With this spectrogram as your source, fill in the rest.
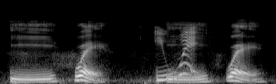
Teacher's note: when the second word is the fourth tone, then the first E becomes the second tone · Second tone and the fourth tone together.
